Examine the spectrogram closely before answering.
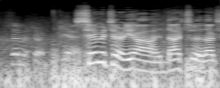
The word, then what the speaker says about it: Scimitar: Skimter? Scimitar. Yeah. Scimitar, yeah, that's how it's pronouncing.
